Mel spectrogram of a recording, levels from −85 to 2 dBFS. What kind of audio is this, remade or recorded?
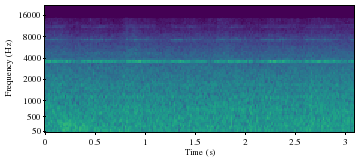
recorded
